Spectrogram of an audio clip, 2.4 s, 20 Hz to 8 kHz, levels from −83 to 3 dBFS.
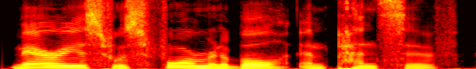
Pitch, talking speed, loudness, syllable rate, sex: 190 Hz, 125 wpm, -15 LUFS, 5.0 syllables/s, female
